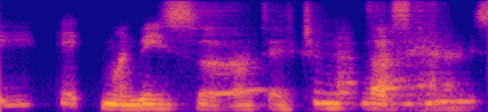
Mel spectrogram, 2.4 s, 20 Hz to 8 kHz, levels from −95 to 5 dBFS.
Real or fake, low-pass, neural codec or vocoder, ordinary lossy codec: fake; none; codec, 16 kHz, 0.5 kbps, X-Codec, HuBERT features, trained on balanced general audio; none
